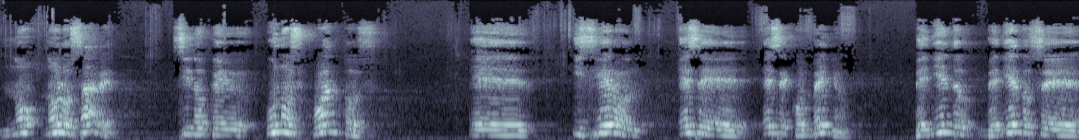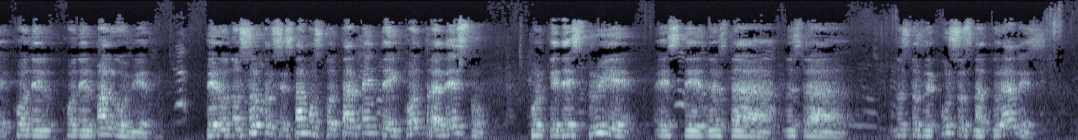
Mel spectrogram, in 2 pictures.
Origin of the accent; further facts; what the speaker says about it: San Sebastián Bachajón, Chiapas, Mexico; Spanish is a second language; Somos muy pocos de San Sebastián Bachajón que sabemos un poco el castellano.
